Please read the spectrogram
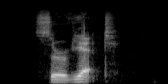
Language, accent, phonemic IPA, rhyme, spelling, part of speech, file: English, Canada, /ˌsɝ.viˈɛt/, -ɛt, serviette, noun, En-ca-serviette.opus
- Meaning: 1. A table napkin, now especially a paper one 2. A lazy Susan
